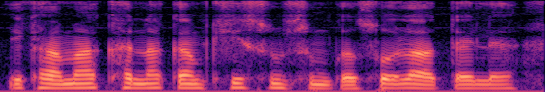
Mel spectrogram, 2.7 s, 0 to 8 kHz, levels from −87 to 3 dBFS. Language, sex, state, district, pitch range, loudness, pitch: Wancho, male, Arunachal Pradesh, Longding, 125-140 Hz, -19 LUFS, 135 Hz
